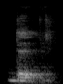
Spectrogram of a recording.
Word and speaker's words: debris: Debris. And the sound of the word is debris. Here we have two syllables. Day, then pre.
